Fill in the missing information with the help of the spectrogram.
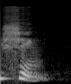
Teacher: Shing is pronounced with the tongue farther forward and with the lips spread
